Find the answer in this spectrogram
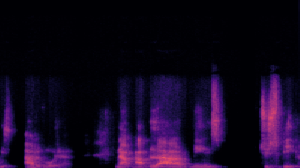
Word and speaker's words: hablar: Now, hablar means to speak. Remember, the H is silent.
